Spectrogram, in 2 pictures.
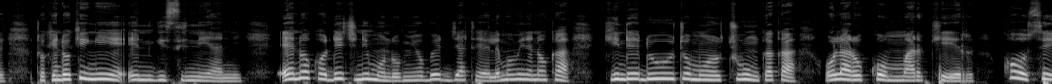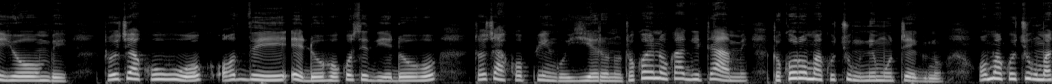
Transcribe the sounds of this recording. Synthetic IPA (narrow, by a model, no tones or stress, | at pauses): tokendokɪŋɪjeʔɛnɡisinɪaniɛnɔkɔdet͡ʃnimondomɪobed̚d͡ʒatɛlɛmominɛnɔkakindedutomot͡ʃuŋkaka | olaɾokomːarkʰer | kosejombe | tot͡ʃakowokɔd̪ɪʔedoɦokosed̪iedoɦo | tɔt͡ʃakɔpɪŋɡoieɾonotokɔɛnɔkaɡɪtamɛtokoɾomakot͡ʃuŋnemoteɡnoomakot͡ʃuŋma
